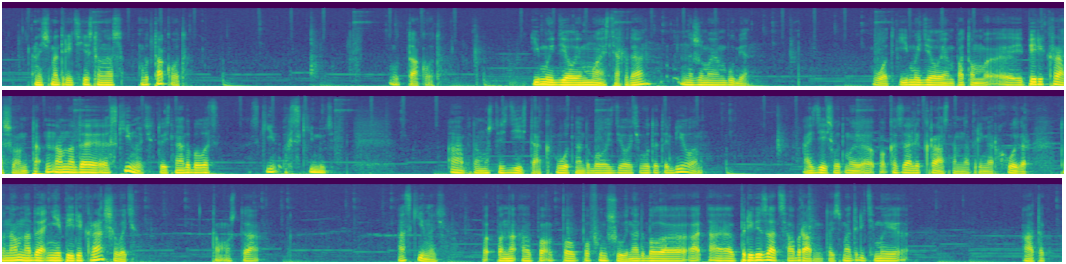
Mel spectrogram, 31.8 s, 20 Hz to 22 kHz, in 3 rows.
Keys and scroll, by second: 25.4 super+z.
